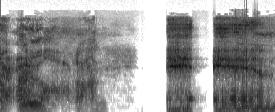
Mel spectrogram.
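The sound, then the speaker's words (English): A voice imitates someone clearing their throat: a long, gruff, rasping vocal burst, then two shorter groaning bursts after a brief silence. “And them clearing their throats.”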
